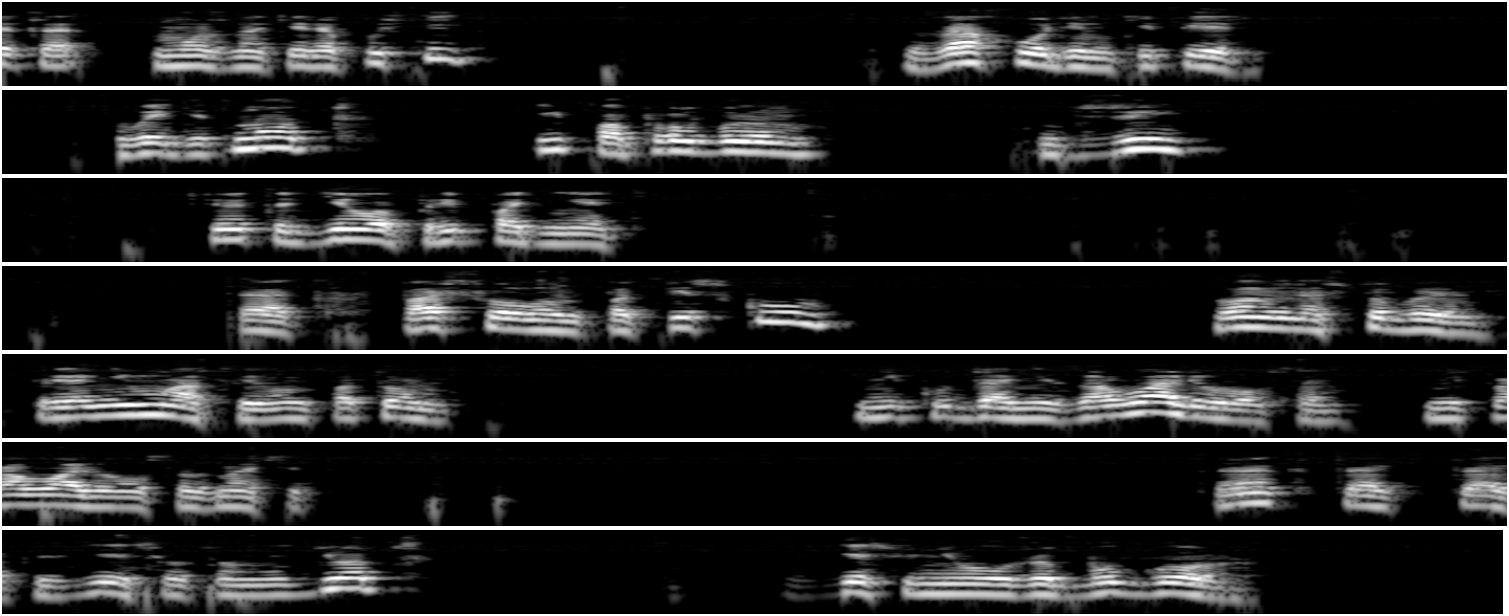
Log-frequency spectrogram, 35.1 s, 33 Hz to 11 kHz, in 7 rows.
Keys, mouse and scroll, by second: 0.2-1.3 drag, 2.1-2.8 shift+middle drag, 3.8-5.5 drag, 8.3 g, 10.1 click, 10.6-12.7 middle drag, 13.7 space, 14.5 space, 15.0 middle click, 16.2 shift+middle click, 17.3-20.7 middle drag, 21.7-24.3 middle drag, 25.2 shift+middle click, 26.4 space, 28.3-30.3 middle drag, 30.5 space, 30.9-32.3 middle drag, 33.4 click.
